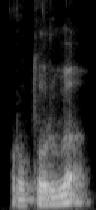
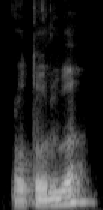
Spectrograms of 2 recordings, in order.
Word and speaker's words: Rotorua: How would you pronounce the following? So first we have rotorua, rotorua, whakatāne, whakatāne, and taranaki, taranaki.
